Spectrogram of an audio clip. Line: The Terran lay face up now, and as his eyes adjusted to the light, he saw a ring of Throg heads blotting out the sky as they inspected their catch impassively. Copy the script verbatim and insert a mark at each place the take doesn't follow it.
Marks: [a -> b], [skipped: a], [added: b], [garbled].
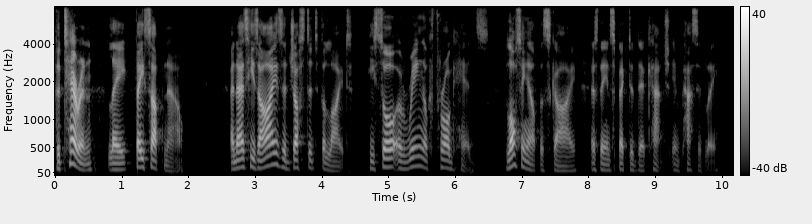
The Terran lay face up now, and as his eyes adjusted to the light, he saw a ring of Throg heads blotting out the sky as they inspected their catch impassively.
